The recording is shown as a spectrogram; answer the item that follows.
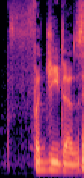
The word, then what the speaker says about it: fajitas: And good fajitas. – Fajitas. – Yes. – I think it's a soft J.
